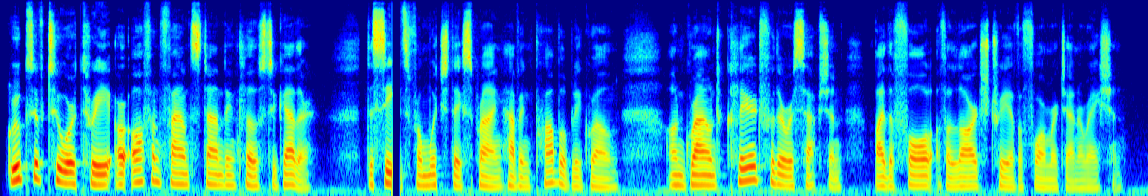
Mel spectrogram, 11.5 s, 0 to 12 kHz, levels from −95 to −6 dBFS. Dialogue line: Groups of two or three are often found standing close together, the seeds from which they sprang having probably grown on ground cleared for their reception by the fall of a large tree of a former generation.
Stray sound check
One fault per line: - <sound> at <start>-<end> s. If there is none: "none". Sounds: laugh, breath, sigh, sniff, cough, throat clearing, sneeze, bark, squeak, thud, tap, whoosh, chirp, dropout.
- dropout at 3.9-4.0 s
